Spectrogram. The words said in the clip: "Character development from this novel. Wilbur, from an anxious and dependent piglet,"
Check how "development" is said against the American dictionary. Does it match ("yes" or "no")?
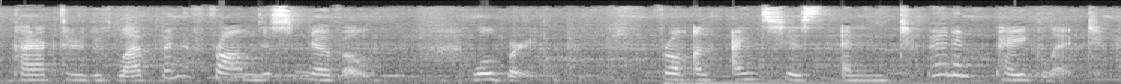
no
